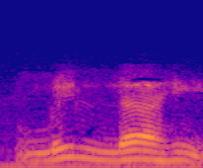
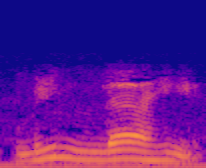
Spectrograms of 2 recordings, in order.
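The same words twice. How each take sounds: The two takes are said the same way.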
